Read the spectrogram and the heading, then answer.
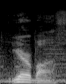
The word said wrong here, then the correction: Ueberroth: Yurb, how do you how do you say his name? Ueberroth to discuss his gambling.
